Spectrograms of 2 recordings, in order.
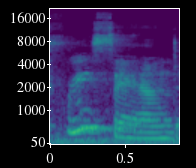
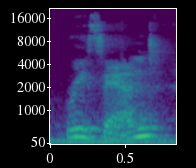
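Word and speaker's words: Rhysand: brain did and then i found out no his name is free sand and it's rhys for sure so resand um and feyre in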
